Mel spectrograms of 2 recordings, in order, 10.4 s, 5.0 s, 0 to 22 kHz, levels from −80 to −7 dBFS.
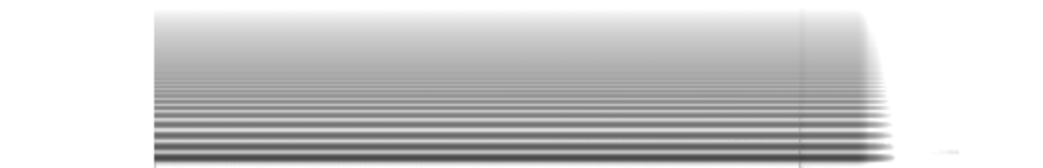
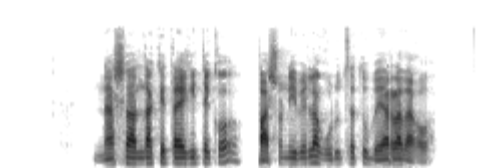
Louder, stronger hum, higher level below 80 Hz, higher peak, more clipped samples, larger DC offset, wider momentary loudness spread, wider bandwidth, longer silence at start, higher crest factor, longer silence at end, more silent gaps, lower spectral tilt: second, -28 LUFS vs -23 LUFS; neither; second, -88 dBFS vs -76 dBFS; second, -20 dBFS vs -2 dBFS; neither; neither; second, 0 LU vs 11 LU; first, 19 kHz vs 11.5 kHz; first, 1.55 s vs 0.95 s; second, 10 dB vs 22 dB; first, 1.6 s vs 0.75 s; second, none vs 2.46-2.56 s; second, -2 dB/octave vs -3.5 dB/octave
